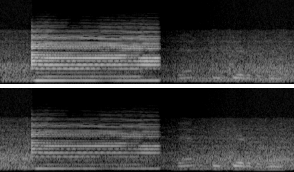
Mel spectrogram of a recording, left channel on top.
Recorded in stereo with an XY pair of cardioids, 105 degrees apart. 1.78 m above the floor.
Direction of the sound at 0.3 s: 55° left.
